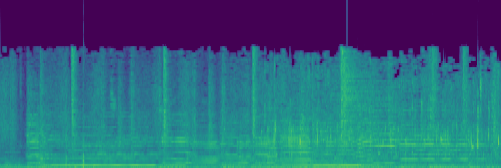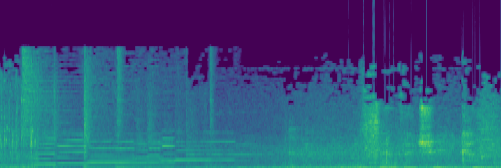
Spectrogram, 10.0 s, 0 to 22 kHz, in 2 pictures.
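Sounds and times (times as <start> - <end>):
music: 0.0 - 10.0
car interior rumble: 2.5 - 5.5, 6.9 - 10.0
woman speaking: 8.6 - 10.0.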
